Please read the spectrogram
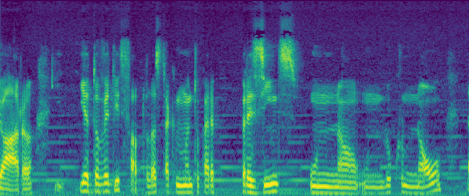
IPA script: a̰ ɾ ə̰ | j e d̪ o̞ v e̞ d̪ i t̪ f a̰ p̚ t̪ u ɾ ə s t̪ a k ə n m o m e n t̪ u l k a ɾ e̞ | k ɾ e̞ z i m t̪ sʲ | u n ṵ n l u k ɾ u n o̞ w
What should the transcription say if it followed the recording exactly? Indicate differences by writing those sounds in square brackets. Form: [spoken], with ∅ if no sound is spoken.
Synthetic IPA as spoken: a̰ ɾ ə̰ | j e d̪ o̞ v e̞ d̪ i t̪ f a̰ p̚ t̪ u [l] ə s t̪ a k ə n m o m e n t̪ u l k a ɾ e̞ | [p] ɾ e̞ z i [n] t̪ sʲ | u n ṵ n l u k ɾ u n o̞ w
